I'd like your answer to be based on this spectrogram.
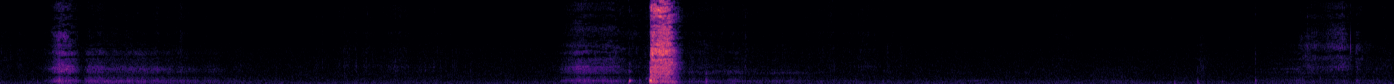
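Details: A female sneezes into her hand: a single sharp, explosive sneeze with a brief breathy intake before it and faint breathing afterward in a quiet room.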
